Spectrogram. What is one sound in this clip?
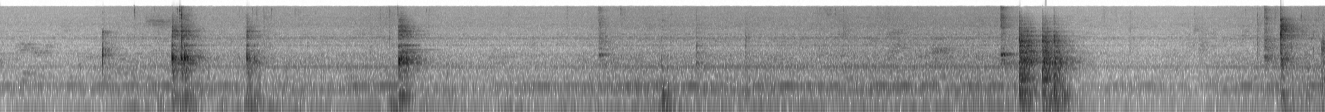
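A spatula scrapes and stirs in a metal bowl.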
